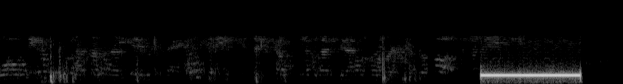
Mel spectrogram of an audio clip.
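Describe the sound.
A telephone busy tone sounds after a dropped call: one loud, steady, mid-pitched beep lasting about a second. It follows several seconds of soft, indistinct voices and shuffling.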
